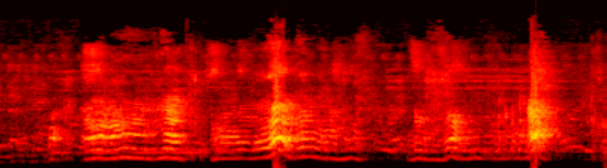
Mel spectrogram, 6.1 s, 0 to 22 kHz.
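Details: Two dogs, an American Rottweiler and a 5-month-old, 60 lb South African Boerboel mastiff, play-fighting; drawn-out low harmonic growling sounds broken by two sharp bark-like bursts, with human voices mixed in.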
